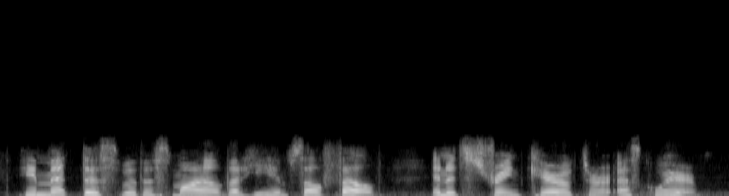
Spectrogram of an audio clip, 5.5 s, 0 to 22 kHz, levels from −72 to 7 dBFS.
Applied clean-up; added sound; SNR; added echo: none; none; none; none.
